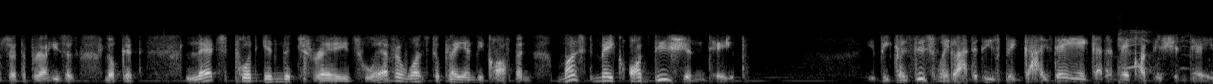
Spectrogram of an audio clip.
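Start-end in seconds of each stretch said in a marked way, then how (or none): 1.0-7.4 put-on Czech accent. Retelling what the director said: Milos's Czechoslovakian accent. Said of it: "Milos has this Czechoslovakian accent".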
